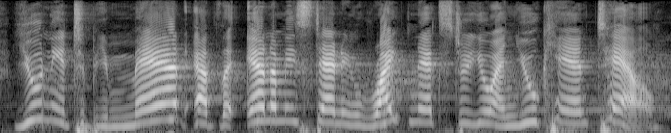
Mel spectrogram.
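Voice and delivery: emphatic, building preacher's delivery of God's word; forceful quoted command; the Lord's urging. Retold or imitated. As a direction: urge them passionately to pray. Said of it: "passionately pray the enemy out".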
